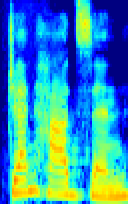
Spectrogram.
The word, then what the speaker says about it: Hodgson: Jen Hodgson. So the G is silent.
